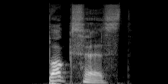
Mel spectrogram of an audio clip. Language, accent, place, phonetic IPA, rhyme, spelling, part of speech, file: German, Germany, Berlin, [ˈbɔksəst], -ɔksəst, boxest, verb, De-boxest.ogg
- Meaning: second-person singular subjunctive I of boxen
